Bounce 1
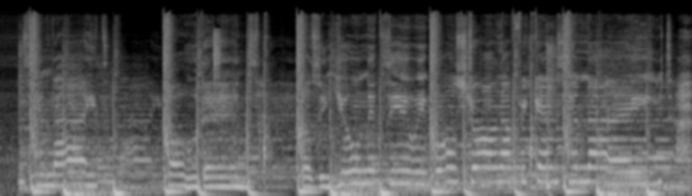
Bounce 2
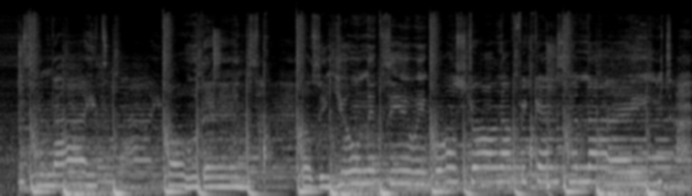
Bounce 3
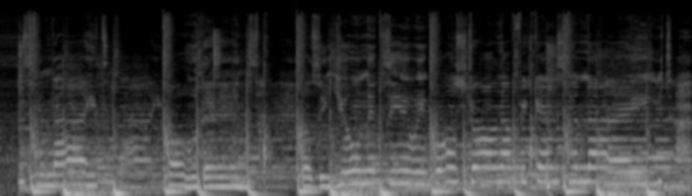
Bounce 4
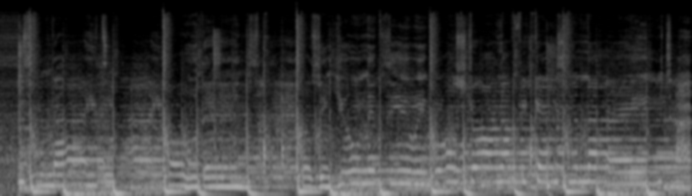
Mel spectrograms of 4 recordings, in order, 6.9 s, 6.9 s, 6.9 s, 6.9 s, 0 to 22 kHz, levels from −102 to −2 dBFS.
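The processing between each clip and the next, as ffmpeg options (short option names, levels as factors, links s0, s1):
-filter_complex "[0:a]equalizer=f=2800:w=4.5:g=-10.5,acrossover=split=1100[s0][s1];[s1]acompressor=threshold=0.00251:ratio=6[s2];[s0][s2]amix=inputs=2:normalize=0,volume=0.531"
-af anull
-filter_complex "[0:a]asplit=2[s0][s1];[s1]adelay=180,highpass=300,lowpass=3400,asoftclip=type=hard:threshold=0.0158,volume=0.398[s2];[s0][s2]amix=inputs=2:normalize=0,acompressor=threshold=0.00631:ratio=6,volume=2.51"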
